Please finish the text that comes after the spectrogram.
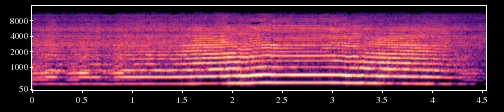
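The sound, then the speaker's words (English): A synthetic roar from an artificial air-driven vocal tract hooked up to a big air tank: one long, buzzy, harmonic-rich call that swells slightly in pitch and loudness midway, then eases down, with no talking. “So I'm quite happy because it has the pitch of a human, but then it's still a roar.”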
